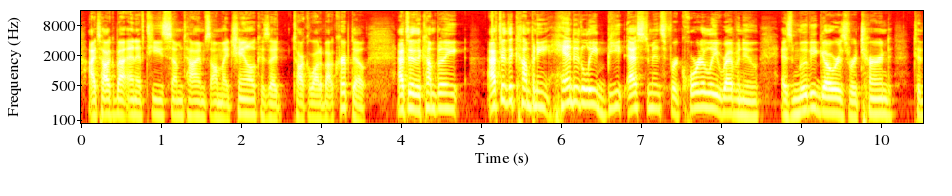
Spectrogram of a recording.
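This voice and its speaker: A finance and crypto host delivers laid-back market talk to viewers, emphatic and informal, full of pointed rhetorical questions. His voice is a little high, fairly bright, clear and resonant.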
